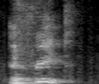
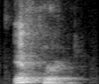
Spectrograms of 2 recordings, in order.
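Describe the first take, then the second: First: Ifrit said "if-REET"; correct pronunciation. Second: Ifrit said "IF-rit"; common mispronunciation. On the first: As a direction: end Ifrit on a long "ee". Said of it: "I found out that". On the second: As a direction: say Ifrit as spelt, short weak ending. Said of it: "everybody just thought". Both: Shown as a demonstration.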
